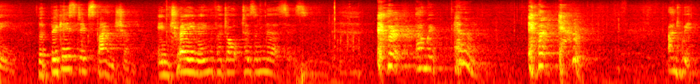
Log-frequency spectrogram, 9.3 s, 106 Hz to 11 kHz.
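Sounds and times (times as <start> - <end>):
speech: 0.0 - 4.3, 5.2 - 6.2, 9.0 - 9.3
harsh throaty coughing fit during a speech: 5.0 - 5.5, 7.1 - 8.0.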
